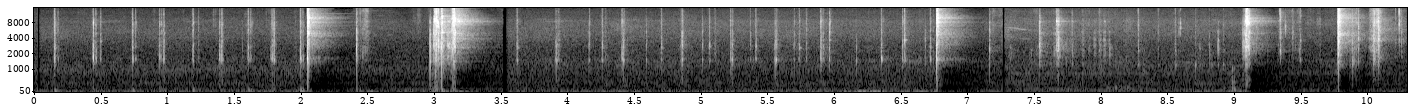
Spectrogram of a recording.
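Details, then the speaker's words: Shadow Systems CR920 trigger pulled with the slide held, before cleaning: dry ticks and scratchy clicks through each pull, then sharp breaks. It became gritty between roughly rounds 250 and 350. "There's still a griminess in this travel from the wall to the brake."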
